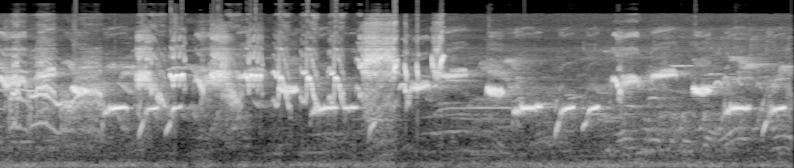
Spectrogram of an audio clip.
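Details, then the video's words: Oriental magpie-robin singing to provoke rival magpie-robins into agitation: dense, fast string of varied whistles, harsh squawks and chattering notes, about three to four per second, with short pauses and a faint low hum below. "SUARA BURUNG KACER GACOR"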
